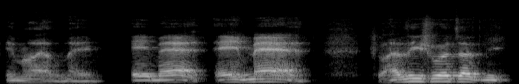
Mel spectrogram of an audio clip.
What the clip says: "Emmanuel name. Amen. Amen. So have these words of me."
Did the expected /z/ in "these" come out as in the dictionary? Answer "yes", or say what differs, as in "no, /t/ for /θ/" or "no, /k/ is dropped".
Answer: yes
